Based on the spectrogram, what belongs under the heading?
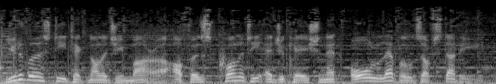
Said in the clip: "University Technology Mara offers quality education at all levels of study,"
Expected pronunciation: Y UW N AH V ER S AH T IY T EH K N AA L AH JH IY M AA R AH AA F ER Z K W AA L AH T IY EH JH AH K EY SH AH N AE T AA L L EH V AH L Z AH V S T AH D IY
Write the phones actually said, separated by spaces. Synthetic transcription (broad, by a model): Y UW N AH V ER S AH T IY T EH K N AA L AH JH IY M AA R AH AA F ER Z K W AA L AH T IY EH JH AH K EY SH AH N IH T AA L L EH V AH L Z AH V S T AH D IY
